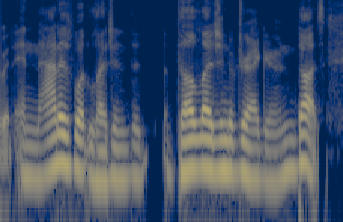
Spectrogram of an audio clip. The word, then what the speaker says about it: The Legend of Dragoon: You're gonna hear me say the name wrong a lot. That is because as a kid I misread the title and it stuck, and I just realized that I was saying it wrong my entire life. While recording this. So it is supposed to be The Legend of Dragoon. I always say Legend of the Dragoon.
